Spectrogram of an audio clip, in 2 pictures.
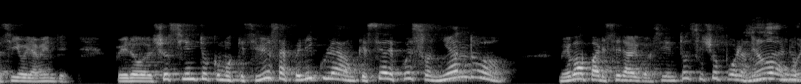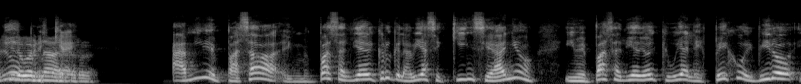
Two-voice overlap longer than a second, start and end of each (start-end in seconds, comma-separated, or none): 7.4-8.7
